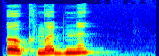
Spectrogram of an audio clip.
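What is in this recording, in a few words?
"ӧкмӧдны", Komi, female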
